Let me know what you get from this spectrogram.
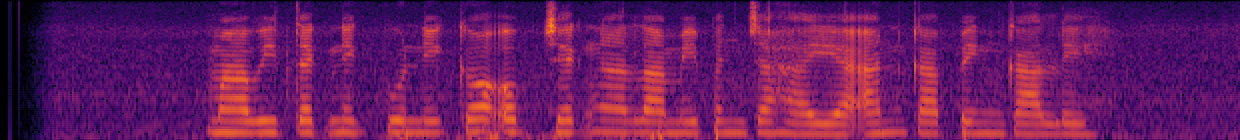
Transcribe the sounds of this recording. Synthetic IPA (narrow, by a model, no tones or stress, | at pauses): mawit̪ɛk̚nɪk̚punikɔʔop̚d͡ʒ̥ɛk̚ŋalamipəɲt͡ʃaɦajaʔankapɪŋkalɪh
